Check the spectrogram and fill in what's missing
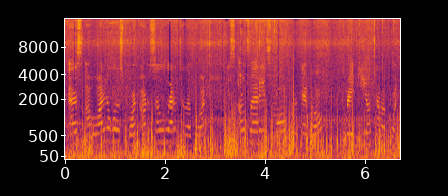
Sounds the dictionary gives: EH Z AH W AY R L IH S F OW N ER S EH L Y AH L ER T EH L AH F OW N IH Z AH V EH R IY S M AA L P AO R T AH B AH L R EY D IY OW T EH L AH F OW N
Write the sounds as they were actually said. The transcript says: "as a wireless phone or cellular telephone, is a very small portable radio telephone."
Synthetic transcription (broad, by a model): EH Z AH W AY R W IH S P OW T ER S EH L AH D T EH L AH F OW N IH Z AH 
